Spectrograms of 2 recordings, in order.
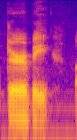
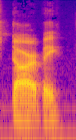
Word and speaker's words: Derby: We apologize, we pronounced it Derby, like the hat or the Kentucky race, but it's Derby. – Derby, yeah. – Spelled with an E.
